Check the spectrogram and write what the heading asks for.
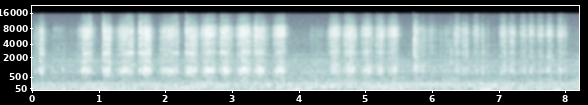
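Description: Pencil drawing on paper: a run of short strokes, two or three a second, with a brief pause about four seconds in and quicker, fainter strokes near the end.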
